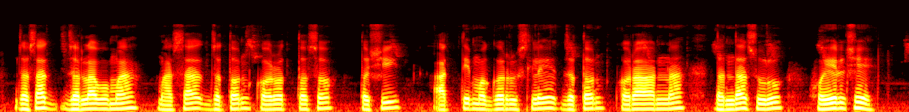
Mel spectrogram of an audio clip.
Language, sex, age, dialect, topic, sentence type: Marathi, male, 60-100, Northern Konkan, agriculture, statement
